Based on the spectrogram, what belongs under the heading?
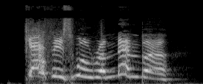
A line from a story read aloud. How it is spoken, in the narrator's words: screeched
